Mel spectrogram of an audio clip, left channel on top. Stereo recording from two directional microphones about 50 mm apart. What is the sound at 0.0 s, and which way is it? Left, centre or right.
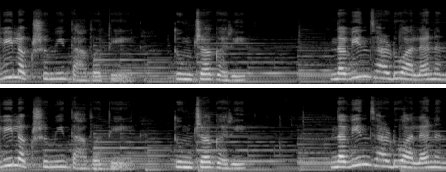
Speech, centre.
